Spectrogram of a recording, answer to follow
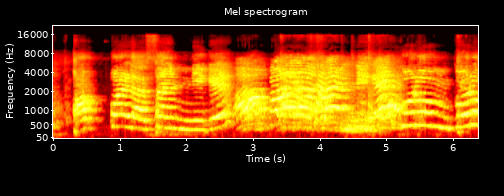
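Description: Young children singing a rhyme in a small room, with long, gliding sung notes after a brief pause at the start.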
